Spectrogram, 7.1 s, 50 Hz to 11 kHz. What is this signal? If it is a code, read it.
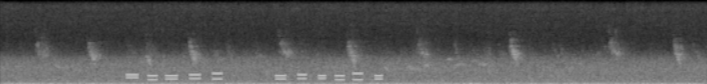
DTMF, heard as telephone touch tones, dialled by hand, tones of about 90 ms, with phone line noise and the noise of a park. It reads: 01486 487134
